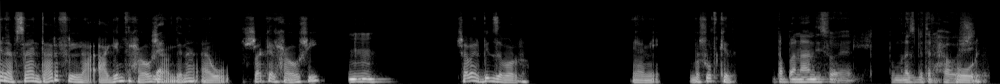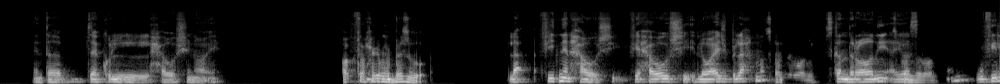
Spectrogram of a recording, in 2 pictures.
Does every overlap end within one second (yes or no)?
yes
